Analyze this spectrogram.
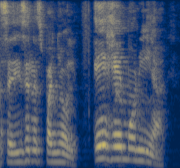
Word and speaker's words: hegemonía: Hegemonía se dice en español. Hegemonía, and that's with an H, and the H is silent.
